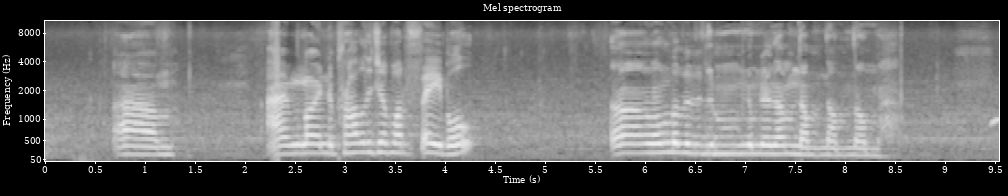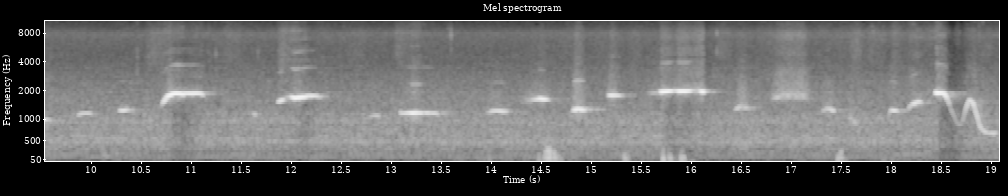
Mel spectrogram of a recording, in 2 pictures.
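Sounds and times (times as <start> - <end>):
person whistling: 9.5 - 19.0.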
